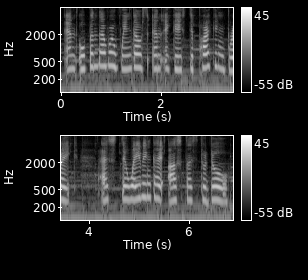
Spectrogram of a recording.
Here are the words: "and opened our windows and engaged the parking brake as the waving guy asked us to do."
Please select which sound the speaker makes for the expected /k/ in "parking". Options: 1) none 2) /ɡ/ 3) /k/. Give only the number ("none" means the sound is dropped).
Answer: 3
